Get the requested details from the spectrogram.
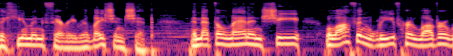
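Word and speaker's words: Lhiannan Shee: It's spelled differently but pronounced the same, Lannan she, although this creature is far more dangerous than her Irish counterpart.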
